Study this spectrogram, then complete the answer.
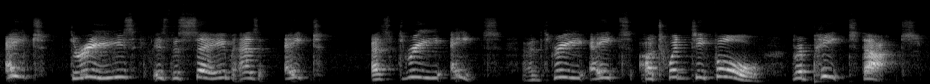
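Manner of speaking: slow, high, very loud drilling; emphatic bellowed lesson; shouting. A narrator's reading. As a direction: hammer it into the pupil word by word. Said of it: "the Trunchbull shouted".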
